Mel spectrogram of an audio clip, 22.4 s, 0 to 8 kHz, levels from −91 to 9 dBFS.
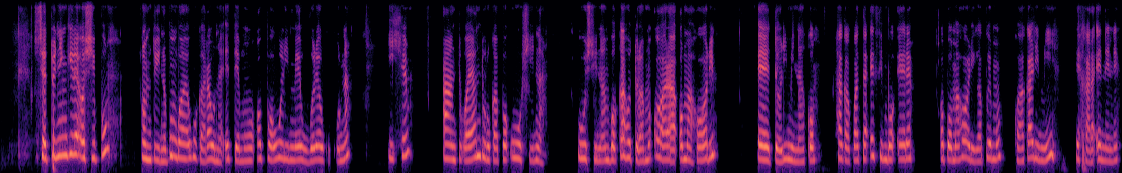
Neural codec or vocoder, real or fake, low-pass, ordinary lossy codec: none; real; 7.2 kHz; Opus, 32 kbps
